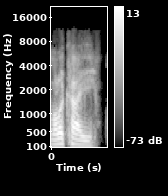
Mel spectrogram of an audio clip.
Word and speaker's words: Molokai: Is it Molokai Bound? Molokai Bound? – Good. Yeah, Molokai Bound. – Okay, thank you. Thanks. It's Molokai, is it? Molokai.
